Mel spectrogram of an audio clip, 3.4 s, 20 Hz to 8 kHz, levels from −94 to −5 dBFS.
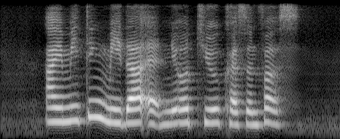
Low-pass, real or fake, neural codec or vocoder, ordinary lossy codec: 7.2 kHz; fake; codec, 24 kHz, 0.9 kbps, DualCodec; none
